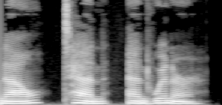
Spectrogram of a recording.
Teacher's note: To create this sound, you place the tip of your tongue against the alvear ridge behind your upper teeth just as you do for D& but instead of releasing a pllosive, you allow the voice to flow continuously through your nose. It is a smooth resonant sound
